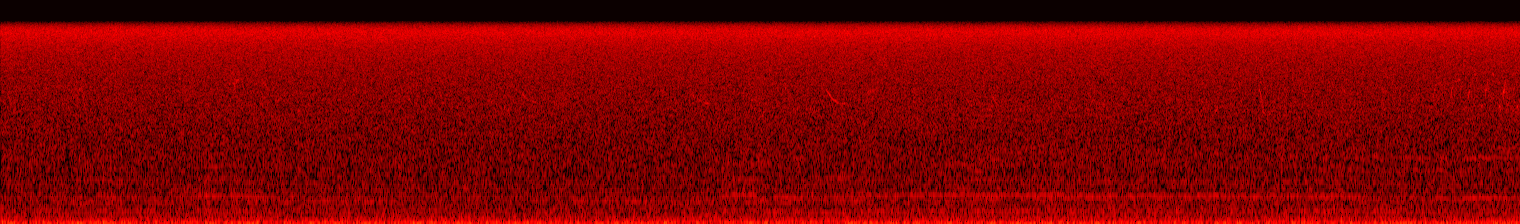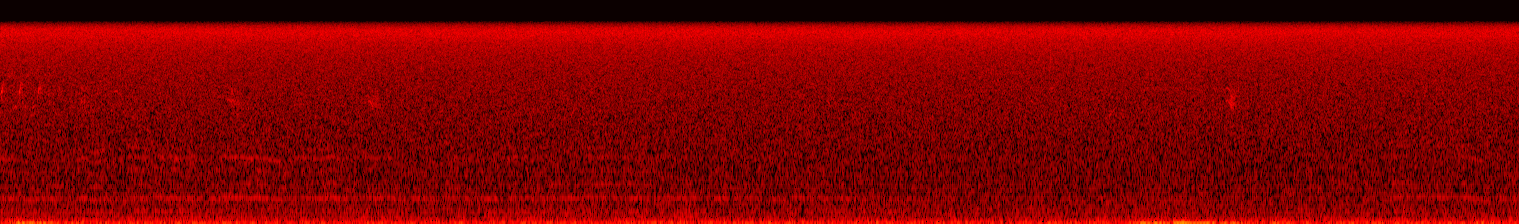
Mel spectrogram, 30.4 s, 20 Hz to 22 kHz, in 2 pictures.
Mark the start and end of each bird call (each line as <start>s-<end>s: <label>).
14.3s-16.1s: Hawaii Amakihi (Chlorodrepanis virens)
17.3s-17.7s: Eurasian Skylark (Alauda arvensis)
18.8s-19.0s: Eurasian Skylark (Alauda arvensis)
27.4s-27.5s: House Finch (Haemorhous mexicanus)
